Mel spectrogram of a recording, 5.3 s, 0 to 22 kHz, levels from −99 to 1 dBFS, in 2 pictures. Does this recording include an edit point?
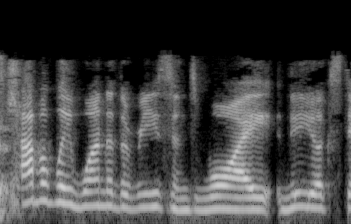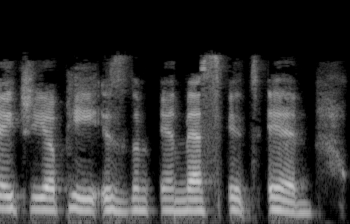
yes; 1 cut; at 3.9 s

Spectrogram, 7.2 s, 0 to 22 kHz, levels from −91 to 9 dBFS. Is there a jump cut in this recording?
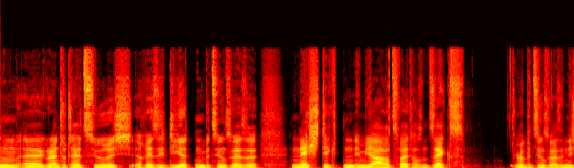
no; 0 cuts

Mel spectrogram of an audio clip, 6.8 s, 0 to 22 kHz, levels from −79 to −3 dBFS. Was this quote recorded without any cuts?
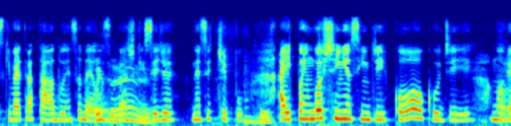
yes; 0 cuts

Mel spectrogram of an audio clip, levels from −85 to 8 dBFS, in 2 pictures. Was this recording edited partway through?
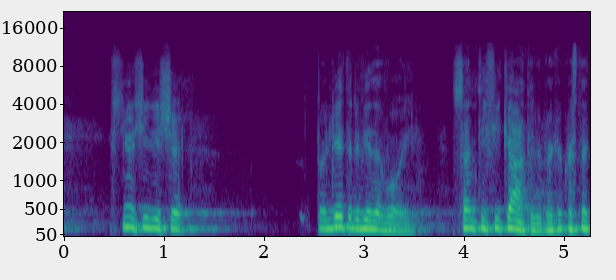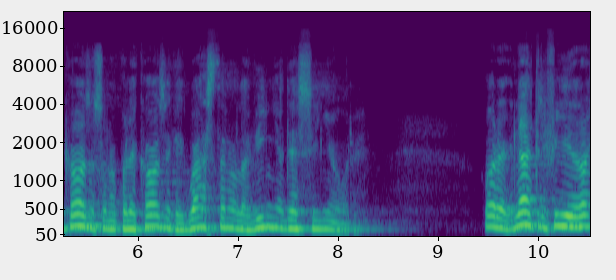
no; 0 cuts

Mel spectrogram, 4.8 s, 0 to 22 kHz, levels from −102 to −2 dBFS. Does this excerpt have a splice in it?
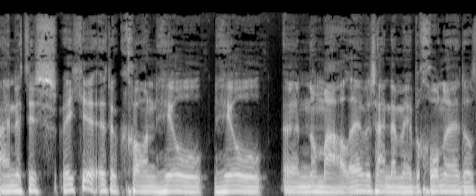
yes; 2 cuts; at 1.1 s, 2.1 s

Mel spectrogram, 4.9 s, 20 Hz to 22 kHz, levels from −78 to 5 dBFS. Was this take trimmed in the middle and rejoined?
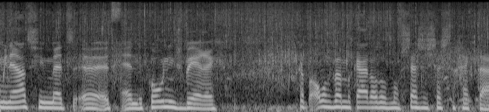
yes; 2 cuts; at 1.2 s, 3.0 s

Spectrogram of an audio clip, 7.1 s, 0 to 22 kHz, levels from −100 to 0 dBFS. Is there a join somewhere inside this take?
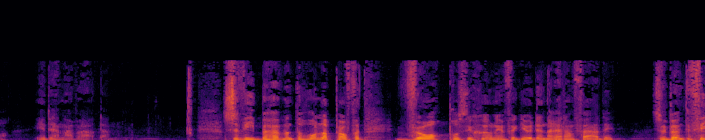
no; 0 cuts

